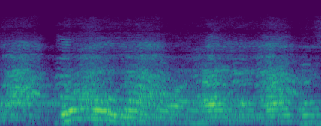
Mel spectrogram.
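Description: A crowd of men and boys chanting loudly together in rhythm, led by a man's voice over a microphone.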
